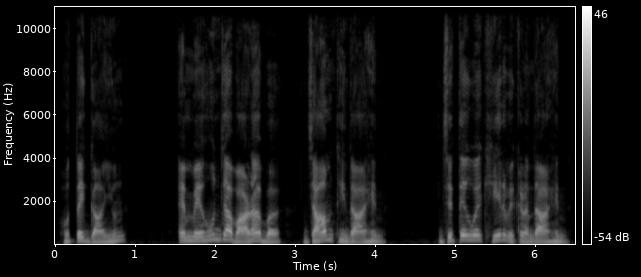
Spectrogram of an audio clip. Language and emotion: Sindhi, neutral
